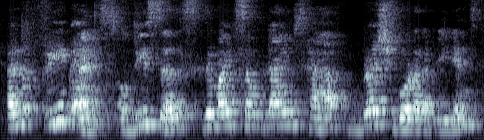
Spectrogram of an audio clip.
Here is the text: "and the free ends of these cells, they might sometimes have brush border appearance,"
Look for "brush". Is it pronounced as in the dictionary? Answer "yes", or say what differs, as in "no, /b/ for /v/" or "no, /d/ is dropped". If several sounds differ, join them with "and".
yes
